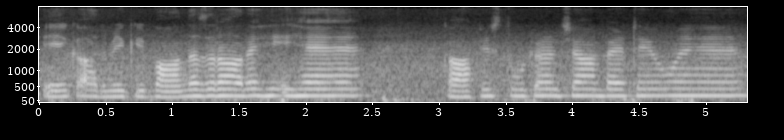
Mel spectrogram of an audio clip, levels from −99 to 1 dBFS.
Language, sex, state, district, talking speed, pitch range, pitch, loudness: Hindi, female, Punjab, Kapurthala, 160 wpm, 200-215 Hz, 210 Hz, -18 LUFS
